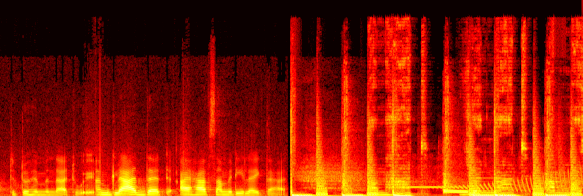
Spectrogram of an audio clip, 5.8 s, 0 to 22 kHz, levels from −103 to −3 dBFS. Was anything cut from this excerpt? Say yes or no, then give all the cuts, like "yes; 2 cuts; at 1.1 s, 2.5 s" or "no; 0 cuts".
yes; 2 cuts; at 0.9 s, 2.8 s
